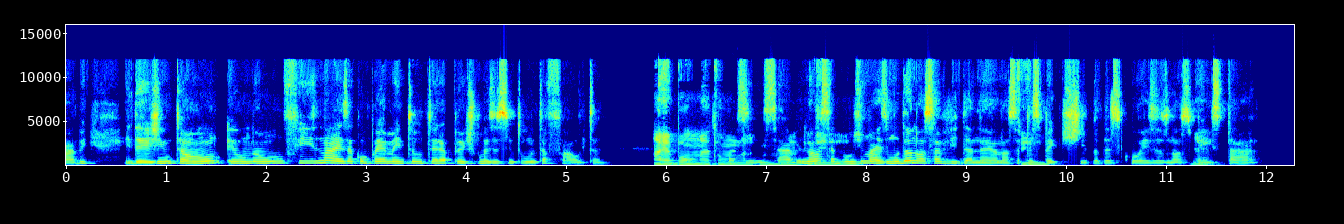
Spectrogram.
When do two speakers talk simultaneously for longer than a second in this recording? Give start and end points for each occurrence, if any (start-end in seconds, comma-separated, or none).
6.6-7.9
